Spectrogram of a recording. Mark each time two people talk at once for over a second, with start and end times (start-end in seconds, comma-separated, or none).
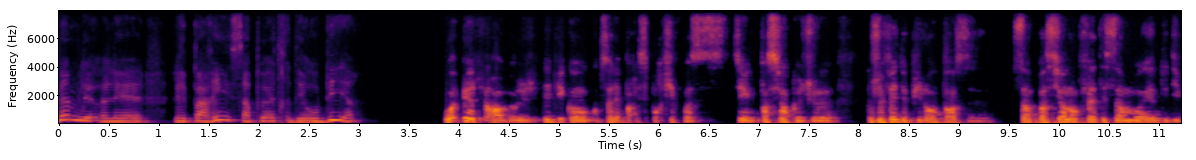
none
